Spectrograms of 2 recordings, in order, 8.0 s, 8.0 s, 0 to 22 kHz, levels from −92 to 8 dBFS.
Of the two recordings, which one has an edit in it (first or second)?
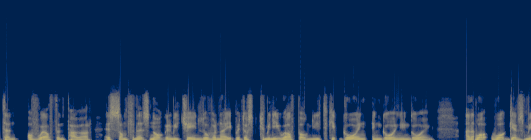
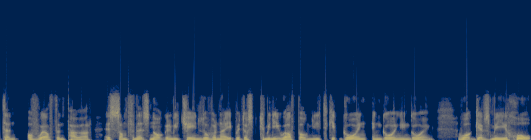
second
